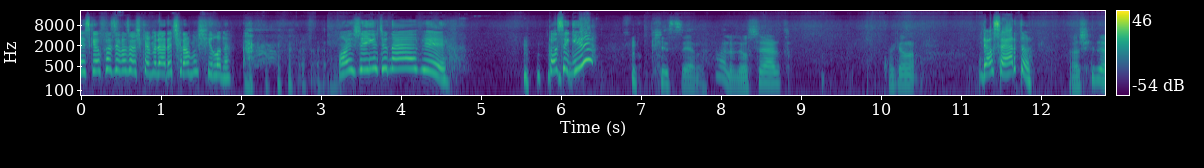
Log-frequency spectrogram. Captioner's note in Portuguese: risadas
